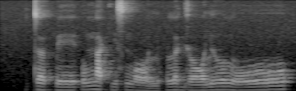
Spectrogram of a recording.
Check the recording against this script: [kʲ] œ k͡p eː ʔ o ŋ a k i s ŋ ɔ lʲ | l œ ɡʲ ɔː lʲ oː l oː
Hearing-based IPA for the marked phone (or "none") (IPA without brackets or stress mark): t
